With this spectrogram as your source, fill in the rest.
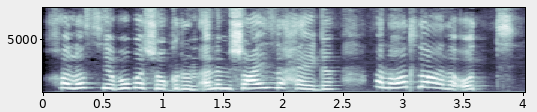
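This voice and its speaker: A woman's voice: very high-pitched, rapid-fire. A woman with an Egyptian accent voicing a sad young girl rejected by her family, in a voiced game-animation story, tearful and pleading. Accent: Egyptian Arabic.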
